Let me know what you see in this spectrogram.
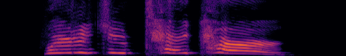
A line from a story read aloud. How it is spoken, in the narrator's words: Nora scream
